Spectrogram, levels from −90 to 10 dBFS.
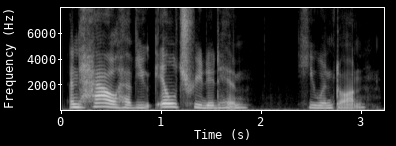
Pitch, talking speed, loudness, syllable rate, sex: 225 Hz, 185 wpm, -17 LUFS, 4.5 syllables/s, female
